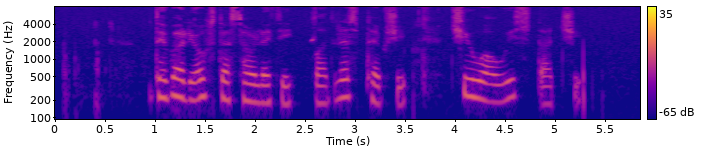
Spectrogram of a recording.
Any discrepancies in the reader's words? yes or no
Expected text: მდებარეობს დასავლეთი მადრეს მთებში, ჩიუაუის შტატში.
no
